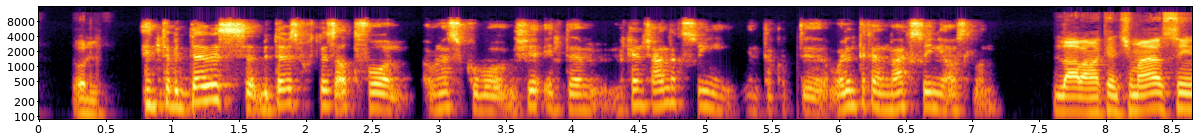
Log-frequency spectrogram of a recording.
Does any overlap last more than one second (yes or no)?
no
